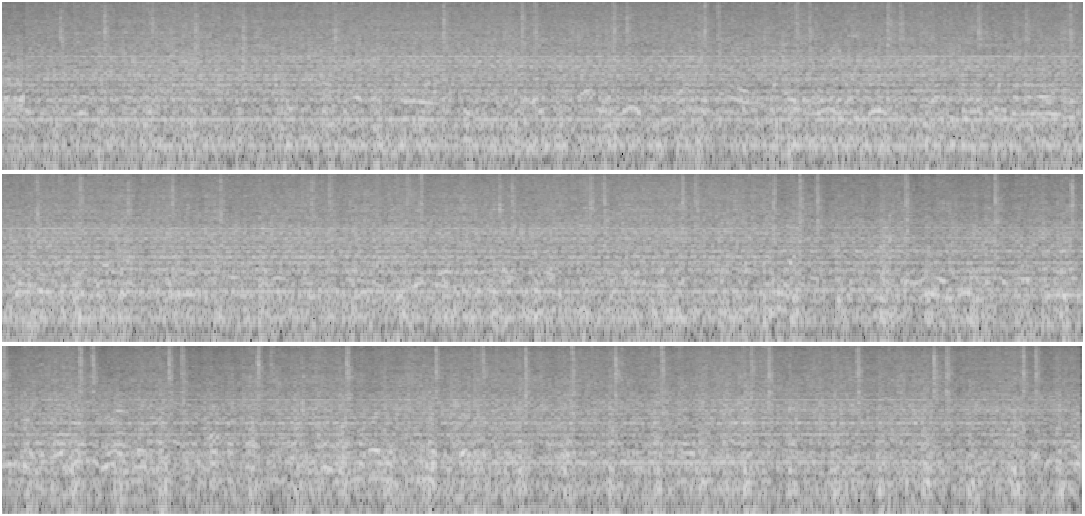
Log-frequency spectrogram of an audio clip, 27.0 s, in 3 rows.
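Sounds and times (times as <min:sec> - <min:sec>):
threshing machine clattering: 0:00.0 - 0:27.0
tractor engine running: 0:00.0 - 0:27.0.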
